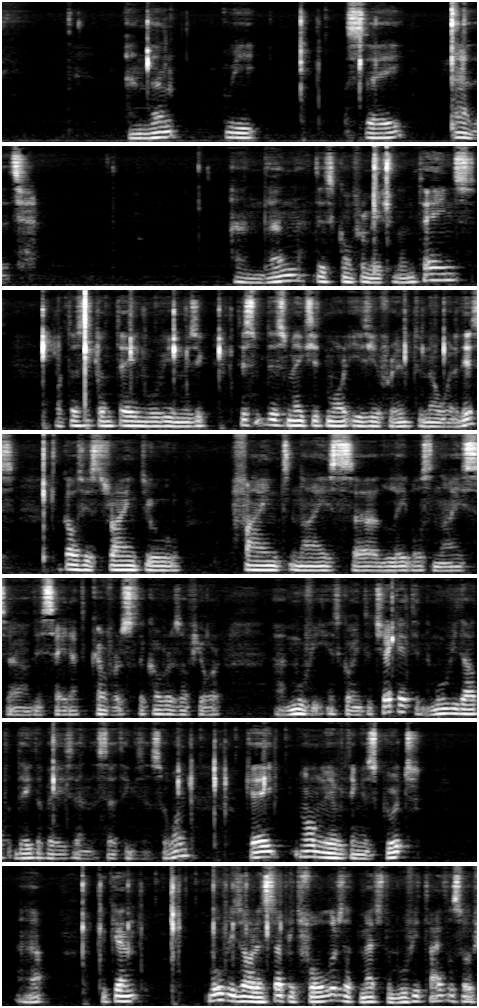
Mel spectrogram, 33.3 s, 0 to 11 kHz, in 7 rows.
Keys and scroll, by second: 1.4 Down, 3.0 Down, 3.5 Down, 4.4 Return, 8.4 Return, 9.9 Up, 10.3 Up, 10.7 Down, 11.2 Down, 11.6 Down, 13.5 Up, 13.7 Up, 13.9 Up, 14.6 Return, 22.9 Down, 24.3 Down, 25.5 Right, 25.8 Up, 26.3 Up, 29.3 Down, 29.7 Down, 30.1 Left, 30.6 Down, 30.8 Down, 31.1 Up.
